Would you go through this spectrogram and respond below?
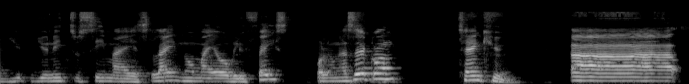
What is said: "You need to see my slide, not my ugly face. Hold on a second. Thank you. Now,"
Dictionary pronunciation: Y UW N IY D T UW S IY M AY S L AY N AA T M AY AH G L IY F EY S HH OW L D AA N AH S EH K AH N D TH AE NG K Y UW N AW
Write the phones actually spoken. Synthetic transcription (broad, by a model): Y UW N IY D T UW S IY M AY S L AY N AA M AY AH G L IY F EY S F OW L AA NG AH S EH K AH N D T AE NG K Y UW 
